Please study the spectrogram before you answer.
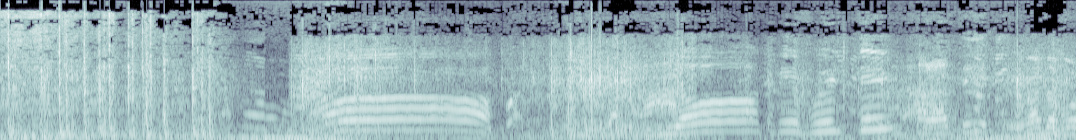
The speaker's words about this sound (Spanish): debido a las llamas y explosiones que provocaban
